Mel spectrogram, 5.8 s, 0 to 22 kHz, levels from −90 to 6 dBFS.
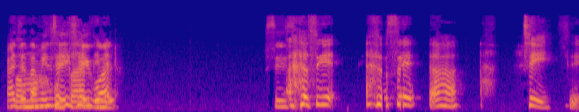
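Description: Listening to this speech recording, nothing stood out as a technical problem.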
